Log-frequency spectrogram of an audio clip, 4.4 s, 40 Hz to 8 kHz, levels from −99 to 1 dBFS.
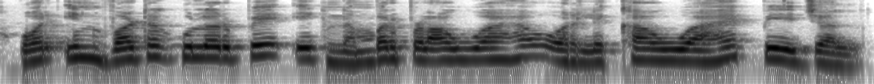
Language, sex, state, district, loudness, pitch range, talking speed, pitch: Hindi, male, Uttar Pradesh, Lalitpur, -14 LUFS, 175-205 Hz, 205 wpm, 190 Hz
